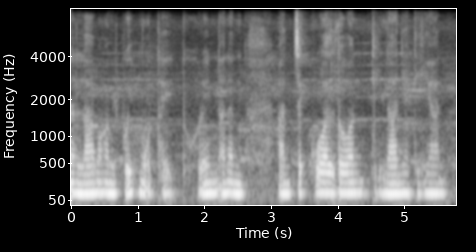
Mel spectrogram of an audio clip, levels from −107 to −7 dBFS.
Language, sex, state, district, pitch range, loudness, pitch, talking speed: Mizo, male, Mizoram, Aizawl, 115-120 Hz, -18 LUFS, 120 Hz, 155 wpm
